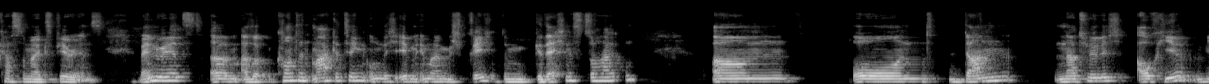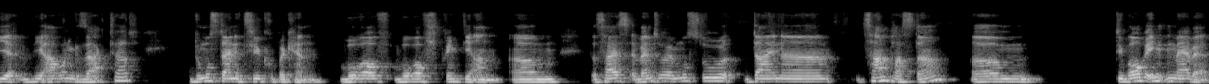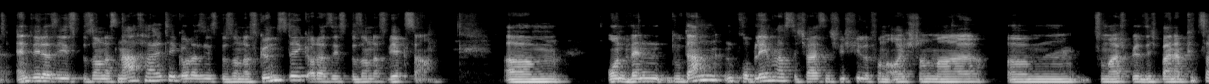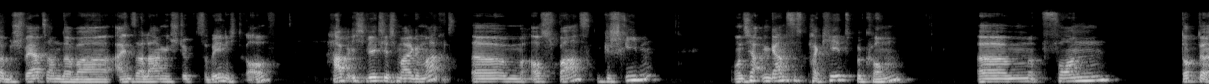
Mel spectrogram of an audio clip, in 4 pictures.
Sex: male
